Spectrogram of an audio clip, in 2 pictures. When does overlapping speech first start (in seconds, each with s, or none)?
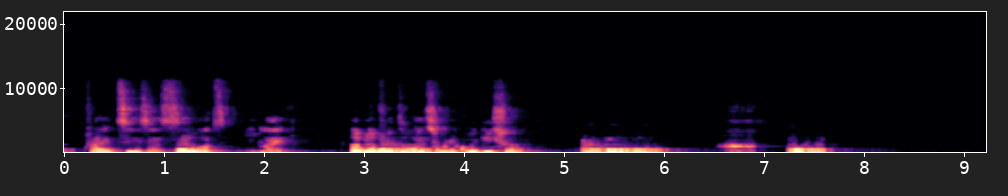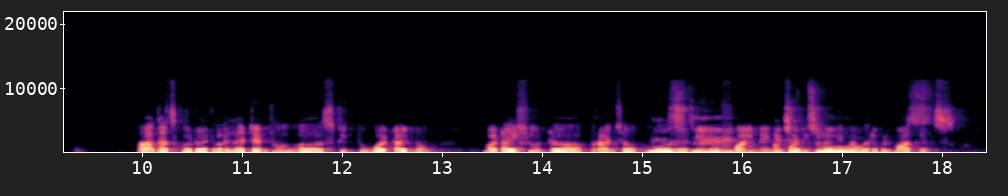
15.1 s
